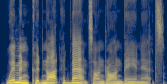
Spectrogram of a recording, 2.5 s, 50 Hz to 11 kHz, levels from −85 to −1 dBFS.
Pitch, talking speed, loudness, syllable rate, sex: 225 Hz, 170 wpm, -16 LUFS, 4.7 syllables/s, female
